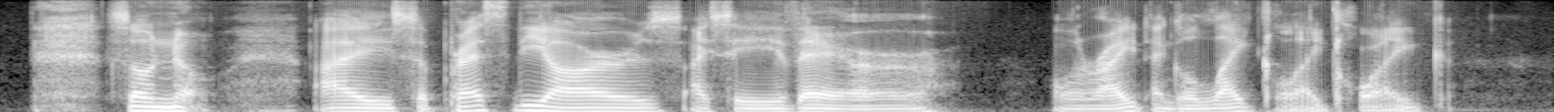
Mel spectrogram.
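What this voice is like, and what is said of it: Slightly American accent, unrolled R's. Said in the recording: “I kind of suppress the R's, you know, the R's. I don't roll the R's ... Slightly American accent here”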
